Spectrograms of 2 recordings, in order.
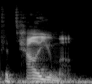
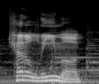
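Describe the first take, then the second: First: The third syllable has an oo vowel. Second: The third syllable has an ee vowel. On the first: The speaker calls it right. "It's actually kataluma" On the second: The speaker calls it wrong. "my pronunciation that I used was totally wrong"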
